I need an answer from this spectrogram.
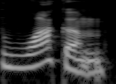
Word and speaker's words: Wacom: Wacom no Welkom no its Wacom pronounced wah like the Japanese word for harmony and come for computer the Wacom Cintiq 16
